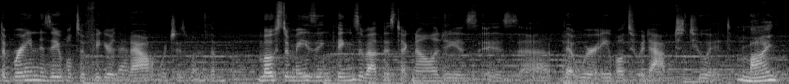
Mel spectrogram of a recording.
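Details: Adult woman; normal voice.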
